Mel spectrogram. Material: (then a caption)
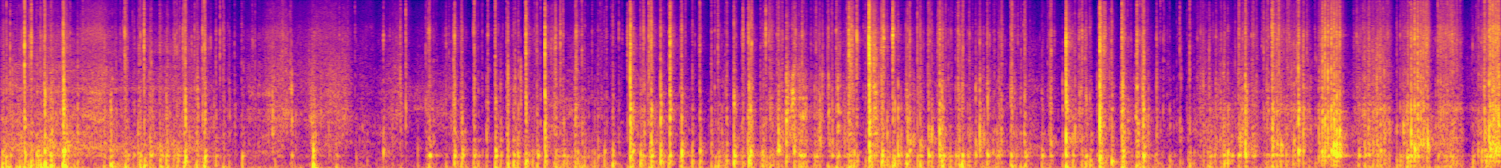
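Plastic. Fingertips type fast and hard on the plastic keys of a black plastic HP laptop held tilted. The result is a dense, continuous run of short, dry clicks and clacks with low thumps underneath, each key stroke dying out almost instantly.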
